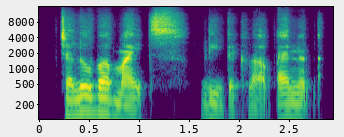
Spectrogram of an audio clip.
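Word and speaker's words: Chalobah: I don't know why I pronounce his name shalubai it's supposed to be challenges chaluba might leave the club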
